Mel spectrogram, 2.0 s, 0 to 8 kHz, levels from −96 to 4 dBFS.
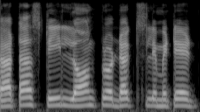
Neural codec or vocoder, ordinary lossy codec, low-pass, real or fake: none; none; 7.2 kHz; real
